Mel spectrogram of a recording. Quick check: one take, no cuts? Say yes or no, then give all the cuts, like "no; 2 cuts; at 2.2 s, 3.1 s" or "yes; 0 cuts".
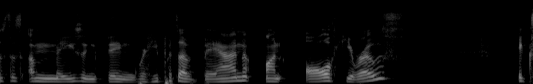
yes; 0 cuts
